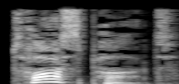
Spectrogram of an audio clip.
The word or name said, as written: tosspot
